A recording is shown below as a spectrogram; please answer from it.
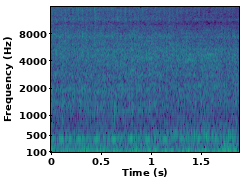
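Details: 2004 Toyota Tacoma 4-cylinder, 141,000 miles, steady warm idle with a slightly uneven, loping beat as cylinder 1 drops out. New coils and plugs did not fix it; the injector is suspected of failing when heat-soaked.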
